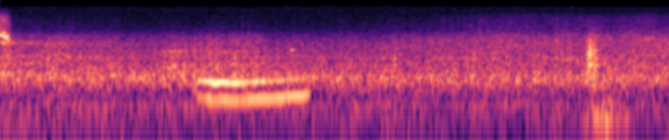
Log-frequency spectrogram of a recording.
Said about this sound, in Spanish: Seis gatos. Eh, esto es un festival felino. Madre mía, el cálico. Es que me gustan mucho los cálicos, son súper bonitos.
